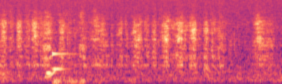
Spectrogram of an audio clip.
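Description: Near silence: faint, quick, rhythmic breathy noise, with a brief faint squeak about a second in.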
